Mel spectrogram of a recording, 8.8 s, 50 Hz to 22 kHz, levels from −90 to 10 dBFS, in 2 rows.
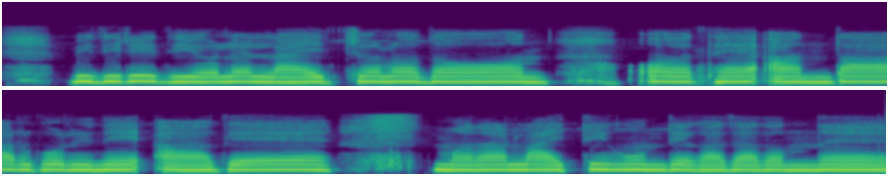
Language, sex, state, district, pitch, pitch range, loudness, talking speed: Chakma, female, Tripura, Dhalai, 205 Hz, 200-210 Hz, -11 LUFS, 95 wpm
